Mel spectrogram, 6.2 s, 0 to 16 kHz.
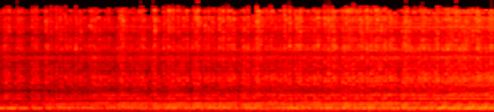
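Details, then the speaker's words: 1963 Austin-Healey Sprite 1098 four-cylinder after swapping the Weber for SU carbs, new plugs, ignition timing turned back to cure popping: steady even low rumble, no misses, pops or knocks. Normal running and idle. "I went ahead and even adjusted the idle and it was so simple and it just idled right down right now it's running really really good"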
